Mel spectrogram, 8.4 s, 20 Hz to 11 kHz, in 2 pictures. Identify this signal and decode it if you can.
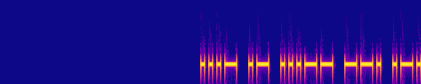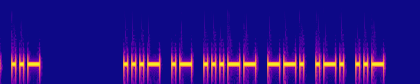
Morse code, heard as a keyed tone, about 30 wpm, 700 Hz. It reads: VA3GRU VA3GRU
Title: DXCC-100 Call Signs - 6 Characters - Repeated 2x - 30wpm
